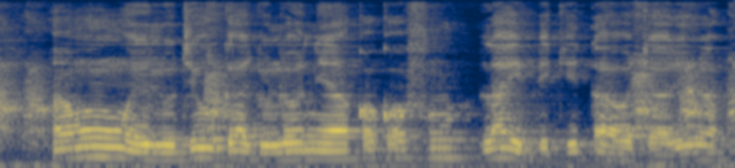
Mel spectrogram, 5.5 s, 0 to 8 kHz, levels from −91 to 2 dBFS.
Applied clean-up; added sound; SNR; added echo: none; Dog; 14 dB; reverberation time 0.6 s.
